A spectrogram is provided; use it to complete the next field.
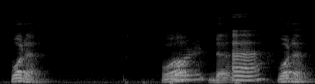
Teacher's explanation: no changes to a D it changes to a D and what happens to the ah it changes to a schwa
